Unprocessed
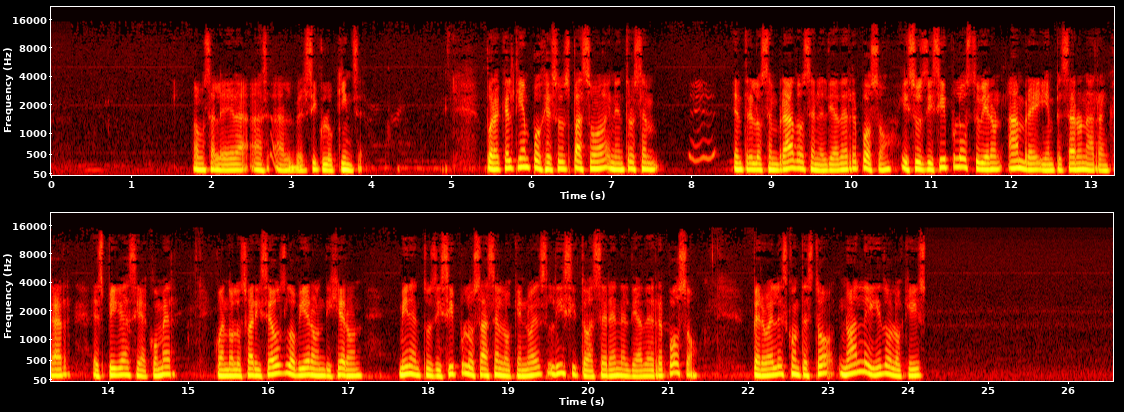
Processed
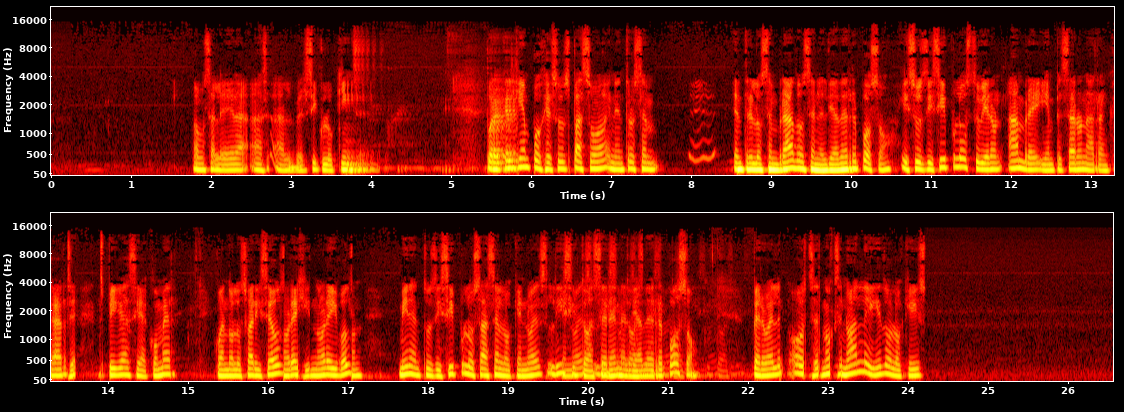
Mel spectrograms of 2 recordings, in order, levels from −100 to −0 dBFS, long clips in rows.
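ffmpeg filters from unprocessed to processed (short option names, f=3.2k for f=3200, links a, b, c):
-filter_complex "[0:a]asettb=1/sr,asplit=3[a][b][c];[a]atrim=end=3.664[d];[b]atrim=start=3.66:end=5.84,asetpts=PTS-STARTPTS,afade=t=in:d=0.004:c=qsin,afade=t=out:st=2.176:d=0.004:c=qsin,aecho=1:1:40|90|152.5|230.6|328.3:0.631|0.398|0.251|0.158|0.1,atrim=end_sample=96138[e];[c]atrim=start=5.836[f];[d][e]acrossfade=d=0.004:c1=hsin:c2=qsin[g];[g][f]acrossfade=d=0.004:c1=qsin:c2=hsin,asettb=1/sr,asplit=3[h][i][j];[h]atrim=end=8.584[k];[i]atrim=start=8.58:end=10.13,asetpts=PTS-STARTPTS,afade=t=in:d=0.004:c=qsin,afade=t=out:st=1.546:d=0.004:c=qsin,equalizer=f=130:w=1.5:g=11.5[l];[j]atrim=start=10.126[m];[k][l]acrossfade=d=0.004:c1=hsin:c2=qsin[n];[n][m]acrossfade=d=0.004:c1=qsin:c2=hsin,asplit=2[o][p];[p]afade=t=in:st=19.03:d=0.01,afade=t=out:st=20.12:d=0.01,aecho=0:1:560|1120|1680|2240|2800:0.530884|0.212354|0.0849415|0.0339766|0.0135906[q];[o][q]amix=inputs=2:normalize=0,asplit=7[r][s][t][u][v][w][x];[r]atrim=end=13.502[y];[s]atrim=start=13.498:end=13.912,asetpts=PTS-STARTPTS,areverse[z];[t]atrim=start=13.908:end=16.202[aa];[u]atrim=start=16.198:end=17.052,asetpts=PTS-STARTPTS,areverse[ab];[v]atrim=start=17.048:end=22.402[ac];[w]atrim=start=22.398:end=23.172,asetpts=PTS-STARTPTS,areverse[ad];[x]atrim=start=23.168[ae];[y][z]acrossfade=d=0.004:c1=hsin:c2=hsin[af];[af][aa]acrossfade=d=0.004:c1=hsin:c2=hsin[ag];[ag][ab]acrossfade=d=0.004:c1=hsin:c2=hsin[ah];[ah][ac]acrossfade=d=0.004:c1=hsin:c2=hsin[ai];[ai][ad]acrossfade=d=0.004:c1=hsin:c2=hsin[aj];[aj][ae]acrossfade=d=0.004:c1=hsin:c2=hsin"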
